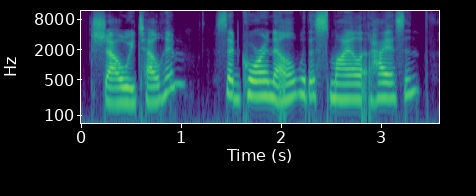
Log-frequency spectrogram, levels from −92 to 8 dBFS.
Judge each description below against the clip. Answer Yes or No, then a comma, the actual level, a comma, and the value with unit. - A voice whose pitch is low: No, high, 230 Hz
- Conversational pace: Yes, average, 185 wpm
